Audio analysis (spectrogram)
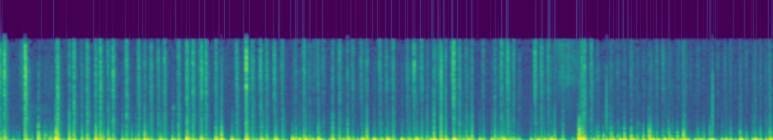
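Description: Fingers pat and tap a large, hollow, inflated green latex balloon held near an open hand. The result is a fast, continuous stream of soft, dull, low thumps that die away almost instantly.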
